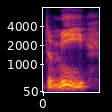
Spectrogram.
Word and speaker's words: Demi: Well, Demi, pronounces it Demi, she is divorcing Ashton Kutcher, her husband of 6 years, who is 16 years younger than she.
